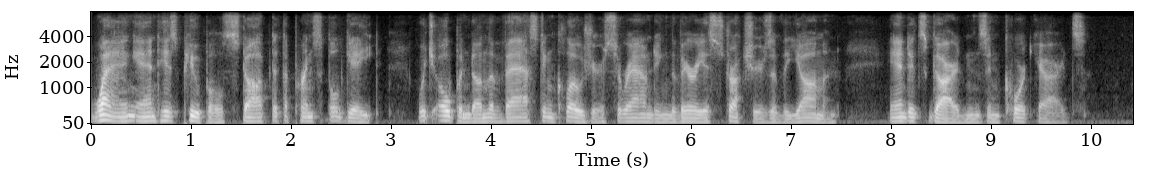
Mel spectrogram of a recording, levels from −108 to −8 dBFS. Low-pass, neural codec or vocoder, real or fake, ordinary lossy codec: 7.2 kHz; codec, 16 kHz in and 24 kHz out, 2.2 kbps, FireRedTTS-2 codec; fake; Opus, 32 kbps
